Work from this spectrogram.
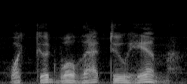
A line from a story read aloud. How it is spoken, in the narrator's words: Magnan whispered, looking nervous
